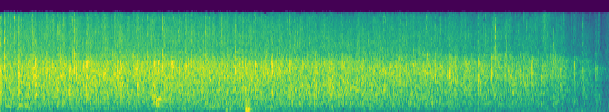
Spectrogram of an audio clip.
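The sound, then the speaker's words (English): An audience applauds in a dense, steady wash of clapping that holds at an even loudness for about eleven seconds, then begins to thin and fade at the very end. No one speaks. “We don't clap usually.”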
